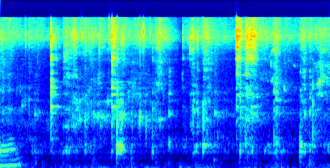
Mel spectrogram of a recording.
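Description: A cooking utensil scraping and clicking against a rice cooker's non-stick inner pot as rice vermicelli is stirred through with chilli paste, in irregular strokes, over a light sizzle from the hot pot.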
